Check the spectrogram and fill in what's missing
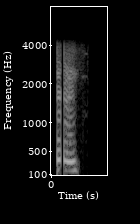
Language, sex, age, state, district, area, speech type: Kannada, female, 60+, Karnataka, Udupi, rural, conversation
